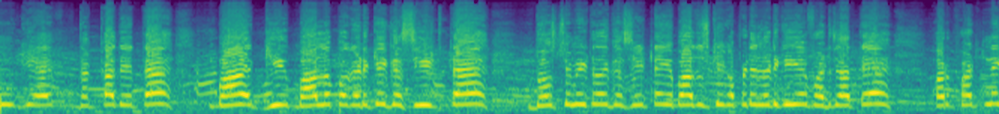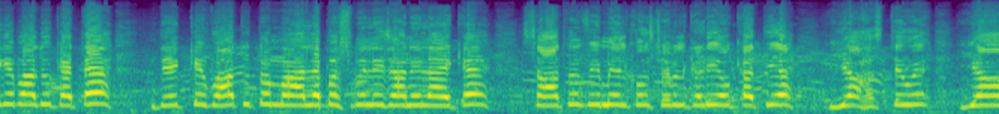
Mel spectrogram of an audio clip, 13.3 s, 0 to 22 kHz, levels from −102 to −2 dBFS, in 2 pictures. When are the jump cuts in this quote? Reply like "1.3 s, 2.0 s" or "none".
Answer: none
